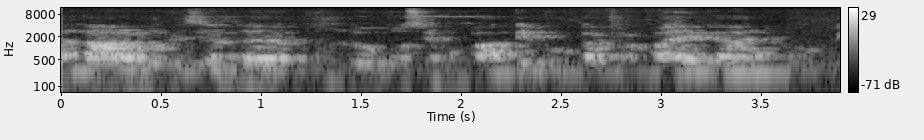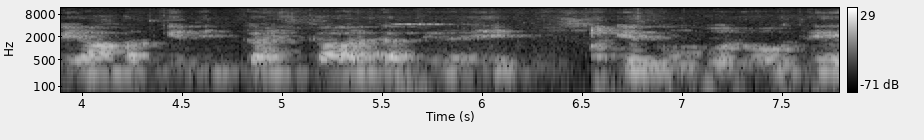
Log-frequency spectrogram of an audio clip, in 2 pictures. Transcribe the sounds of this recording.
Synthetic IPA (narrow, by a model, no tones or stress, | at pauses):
ɐlːaɦɾəbbʊlɪzət̪ʊnloːɡõsemʊxaːt̪ɪbɦoːkəɾfɐɾmaːeɡaːd͡ʒokɐjaːmət̪kelɪkkaɪnkaːɾkɐɾt̪eɾɐɦe | ket̪ũboloːɡt̪ʰeː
